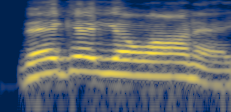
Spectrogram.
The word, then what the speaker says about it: Vega Ioane: Wow, even the commissioner butchered his name. Vega Ioane. Vega Ioane. Vega Ioane is how you say it, I guess.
